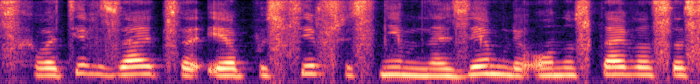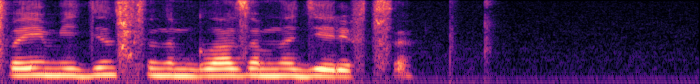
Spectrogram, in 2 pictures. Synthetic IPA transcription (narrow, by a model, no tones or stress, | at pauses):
sxvɐtʲifzajʲt̪səʔiɐpʊsʲtʲifʂɨsʲːnʲimnɐzʲe̞mlʲɪʔo̞nʊst̪avʲɪlˠsəsvɐimjɪdʲinst̪vʲɪnːɨmɡlˠazəmnɐdʲeɾʲɪft̪sɨ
